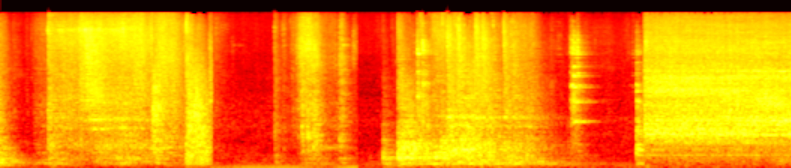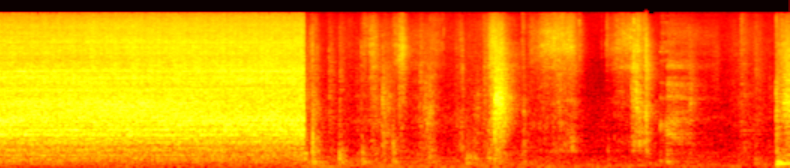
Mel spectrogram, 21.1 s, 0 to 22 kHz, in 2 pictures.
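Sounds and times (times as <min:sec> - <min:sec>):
heat gun blowing: 0:08.6 - 0:14.6.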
